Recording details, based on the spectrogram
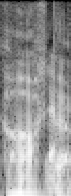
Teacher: Have to very commonly squishes down to hafta.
